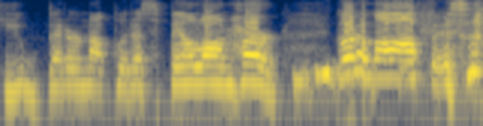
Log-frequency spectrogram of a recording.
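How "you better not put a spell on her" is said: whispered delivery. Speaker retelling what the manager whispered to them, retelling a whisper. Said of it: "and he whispers".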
